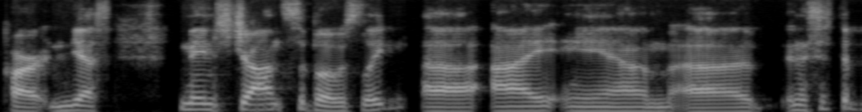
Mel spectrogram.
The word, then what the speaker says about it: Soboslai: second name supposedly is the Hungarian name originally pronounced and when my grandparents emigrated to the U.S they changed the pronunciation to supposedly feeling that it was more American sounding and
